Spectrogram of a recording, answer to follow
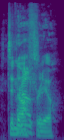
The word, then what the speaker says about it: D'Onofrio: The serial killer is played by Vincent D'Onofrio. Is that how I always get that? Is that you pronounce it? D'Onofrio.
